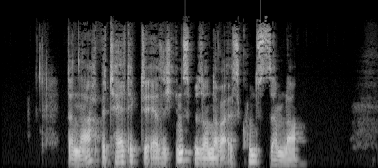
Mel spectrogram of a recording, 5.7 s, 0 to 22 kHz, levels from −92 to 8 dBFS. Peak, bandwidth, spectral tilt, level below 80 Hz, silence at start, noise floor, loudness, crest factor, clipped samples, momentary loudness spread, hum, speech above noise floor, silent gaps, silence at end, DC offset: 0 dBFS; 15.5 kHz; -3.5 dB/octave; -48 dBFS; 0.75 s; -72 dBFS; -16 LUFS; 18 dB; under 0.1%; 14 LU; none; 56 dB; none; 1.15 s; under 0.1%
